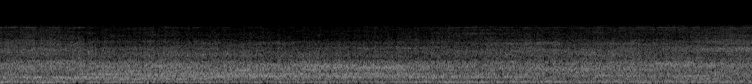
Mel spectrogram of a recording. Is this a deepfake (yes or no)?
no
